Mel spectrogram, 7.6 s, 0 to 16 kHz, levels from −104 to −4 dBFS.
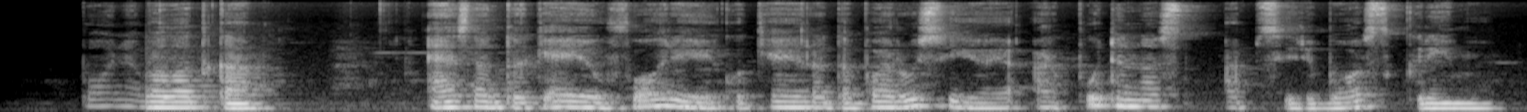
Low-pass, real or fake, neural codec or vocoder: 14.4 kHz; real; none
